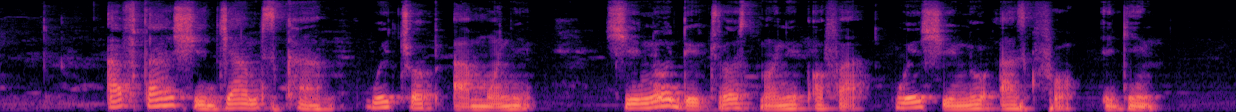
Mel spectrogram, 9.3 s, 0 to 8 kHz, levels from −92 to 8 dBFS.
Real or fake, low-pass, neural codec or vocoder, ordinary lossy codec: real; none; none; none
